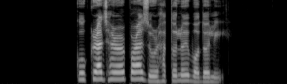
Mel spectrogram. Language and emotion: Assamese, neutral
